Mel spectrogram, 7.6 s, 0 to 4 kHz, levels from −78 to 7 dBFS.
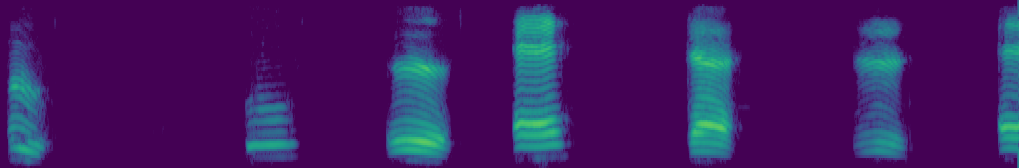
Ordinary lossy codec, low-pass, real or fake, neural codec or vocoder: none; 3.6 kHz; real; none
